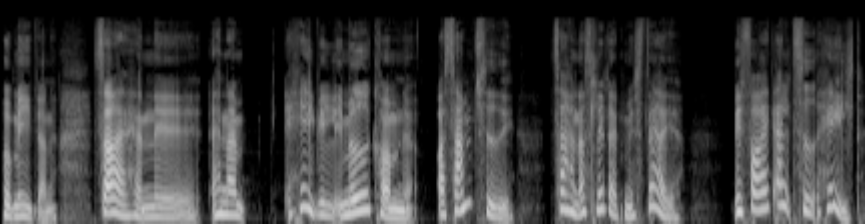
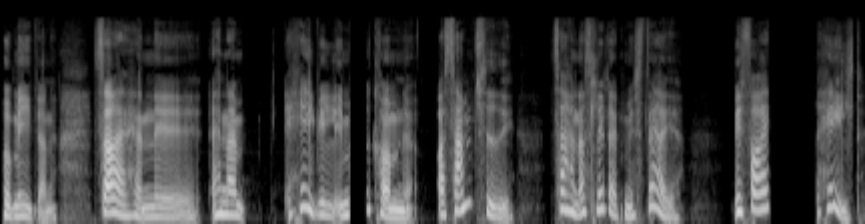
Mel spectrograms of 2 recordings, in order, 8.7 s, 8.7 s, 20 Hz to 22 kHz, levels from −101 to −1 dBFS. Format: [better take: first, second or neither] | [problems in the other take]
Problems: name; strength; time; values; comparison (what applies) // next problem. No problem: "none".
first | audio cutting out; at 3.5 s and at 7.5 s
